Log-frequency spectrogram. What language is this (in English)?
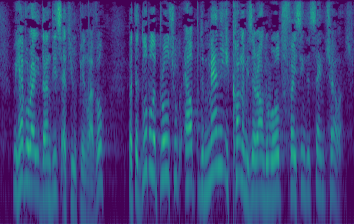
English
